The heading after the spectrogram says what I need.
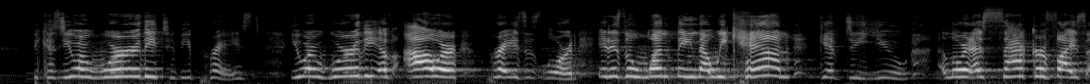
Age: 20-39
